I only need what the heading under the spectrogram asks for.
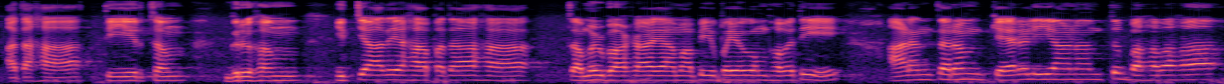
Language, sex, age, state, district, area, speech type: Sanskrit, male, 18-30, Tamil Nadu, Viluppuram, rural, spontaneous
